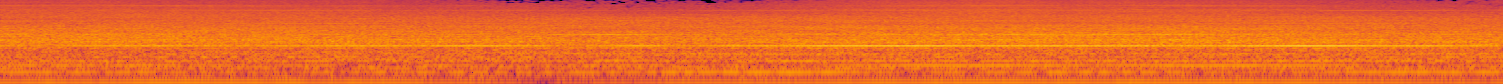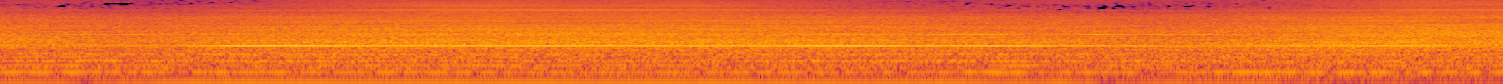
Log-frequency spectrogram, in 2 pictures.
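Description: Kenmore Intuition bagless upright vacuum cleaner (Panasonic-built cyclonic model) running on carpet: a steady motor and airflow noise with a high whine. Its level swells and eases slowly as it is pushed about.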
